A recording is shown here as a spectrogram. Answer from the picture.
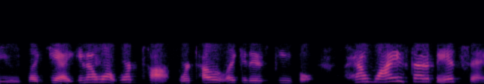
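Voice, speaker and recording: In a Philadelphia accent, a woman speaks at a moderate pace. Her pitch swings very widely. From South Philadelphia. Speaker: cooking show contestant. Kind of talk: radio interview.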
